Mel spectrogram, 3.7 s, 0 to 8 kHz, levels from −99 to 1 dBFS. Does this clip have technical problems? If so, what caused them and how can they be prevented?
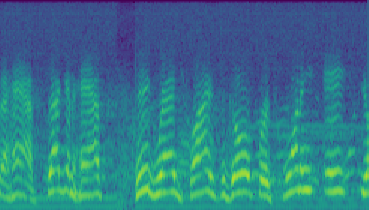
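Yes. The sender's activity detector likely judged the quiet stretch from 1.18 to 1.36 s to be silence and stopped transmitting, so the receiver filled those 180 ms with synthetic comfort noise in place of the background. The real background, sitting about 21 dB below the loud parts, gives way to a flat, detail-free hiss about 2 dB quieter, then returns when the signal resumes. The audio carries nothing above 8 kHz, which fits a wideband call codec such as G.722. To prevent the comfort noise, disable discontinuous transmission on the sender or raise the detector's sensitivity.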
